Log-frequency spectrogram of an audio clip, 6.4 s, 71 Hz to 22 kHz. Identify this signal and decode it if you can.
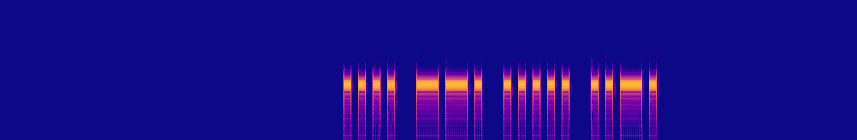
Morse code, heard as a keyed tone, about 22 wpm, 700 Hz. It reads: HG5F
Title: DXCC-100 Call Signs - 4 Characters - Repeated 3x - 22wpm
